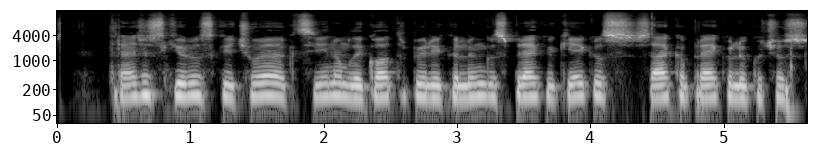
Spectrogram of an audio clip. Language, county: Lithuanian, Telšiai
